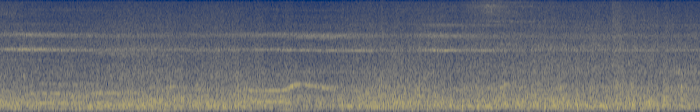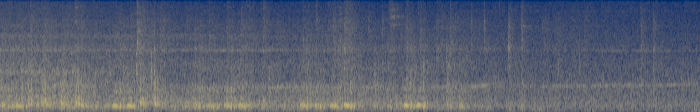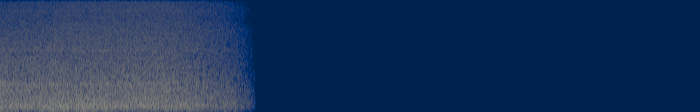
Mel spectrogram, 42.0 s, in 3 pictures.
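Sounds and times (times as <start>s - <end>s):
train electric whine: 0.0s - 28.4s
train wheels clicking over rail joints: 16.4s - 25.8s.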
